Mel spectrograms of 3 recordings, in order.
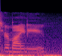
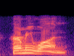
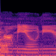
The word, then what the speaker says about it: Hermione: words she knew, so she pronounced it Hermy 1. Hermy 1. Hermy 1 Hermy Granger. one. I think a lot of people were like Uh, Hermione or whatever. Yeah. I Yeah. thought it was first. Hermione. I remember my sister like shoving the book in my face and being like, "How do you pronounce this?" And me at 11 being very confident and telling her it was Harmony.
